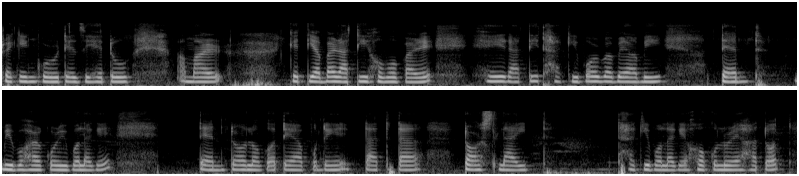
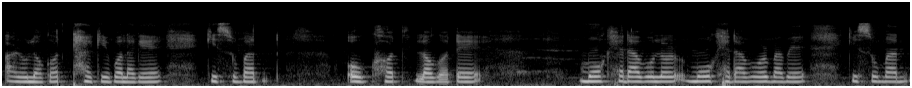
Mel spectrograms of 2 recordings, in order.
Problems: constant background noise, background conversations at intervals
